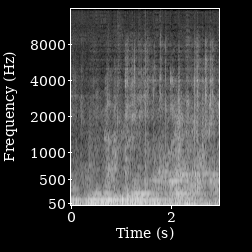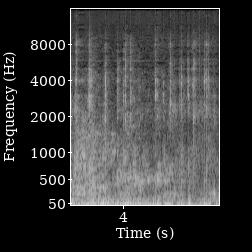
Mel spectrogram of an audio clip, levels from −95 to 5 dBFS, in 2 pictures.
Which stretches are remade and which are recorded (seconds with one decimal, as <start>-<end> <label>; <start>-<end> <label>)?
0.0-3.4 remade; 3.4-5.0 recorded; 5.0-5.9 remade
